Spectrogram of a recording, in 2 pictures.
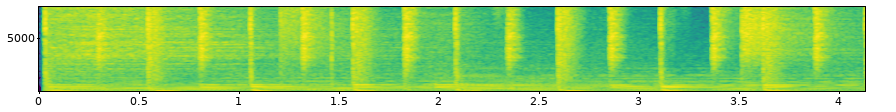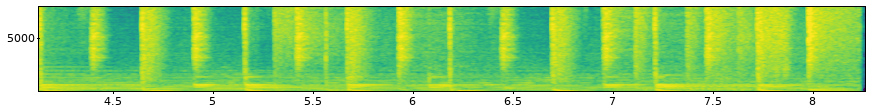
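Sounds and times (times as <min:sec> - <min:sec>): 
music loop: 0:00.0 - 0:08.2.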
